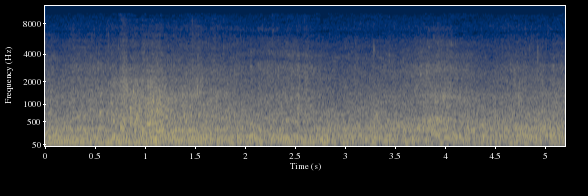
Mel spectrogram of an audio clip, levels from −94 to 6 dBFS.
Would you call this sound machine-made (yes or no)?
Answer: yes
